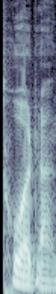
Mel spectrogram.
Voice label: "tuo4zhan3", Chinese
